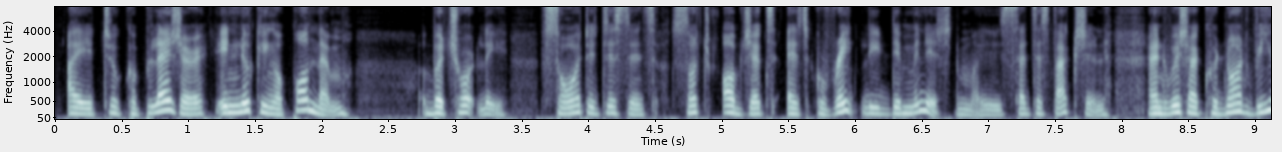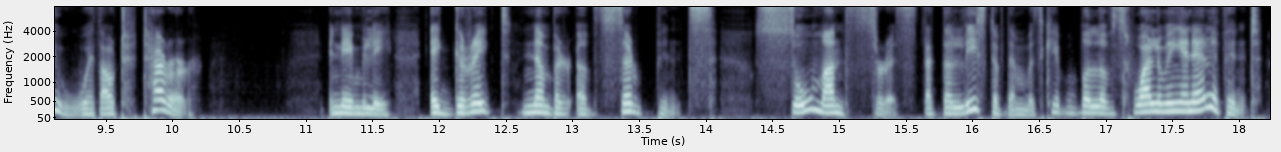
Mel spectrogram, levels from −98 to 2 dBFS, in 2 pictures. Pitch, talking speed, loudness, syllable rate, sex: 170 Hz, 155 wpm, -19 LUFS, 5.0 syllables/s, female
